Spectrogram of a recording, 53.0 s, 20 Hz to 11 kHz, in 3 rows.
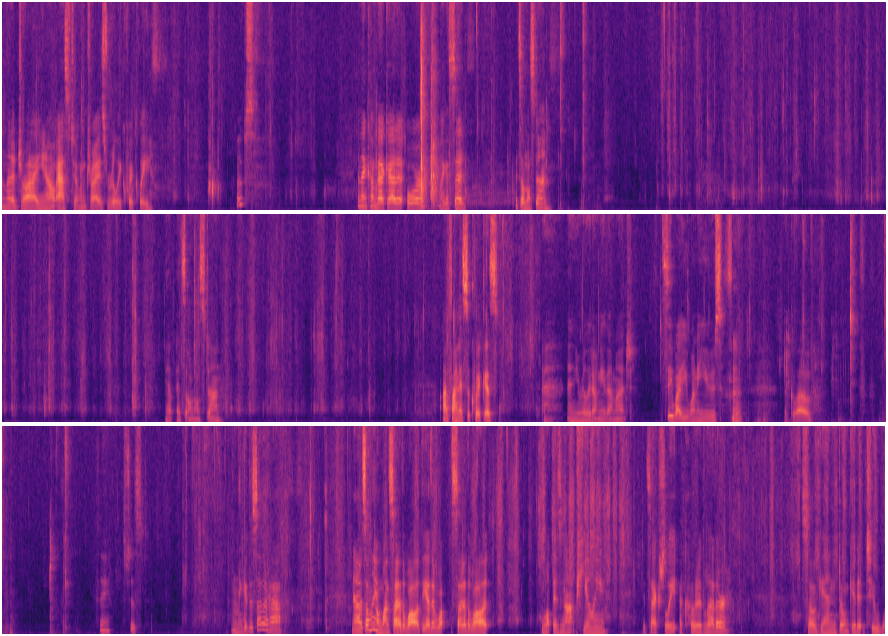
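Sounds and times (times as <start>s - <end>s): wallet handled with gloves: 1.4s - 28.5s, 37.9s - 53.0s
cotton scratching on lining: 13.2s - 25.8s, 39.0s - 53.0s.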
